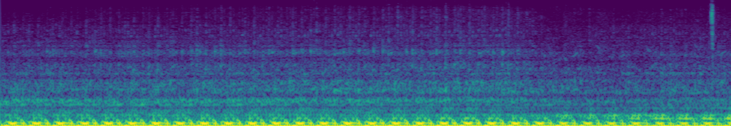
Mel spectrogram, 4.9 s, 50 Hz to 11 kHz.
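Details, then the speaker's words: 2024 Mustang GT with Kooks long tube headers and high-flow converters, exhaust in track mode, deep even V8 burble about three pulses a second, loud, no misses or ticks; normal idle. "So this is actually they're in track mode now. So this is how the exhaust sounds at track just at"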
